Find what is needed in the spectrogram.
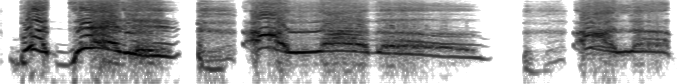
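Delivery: put-on high, loud, slow wailing girl; hammed-up crying daughter; whiny daughter plea. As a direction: drag it out like a heartbroken daughter.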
